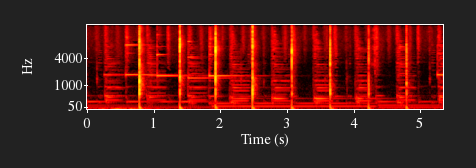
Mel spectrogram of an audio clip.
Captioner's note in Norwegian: Ironisk klapping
